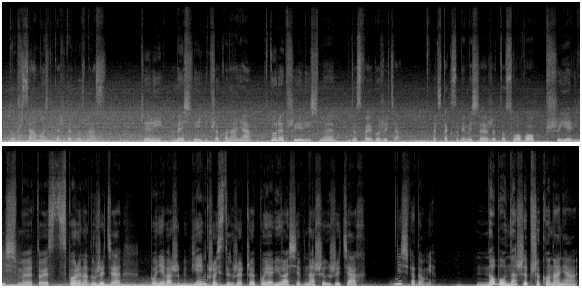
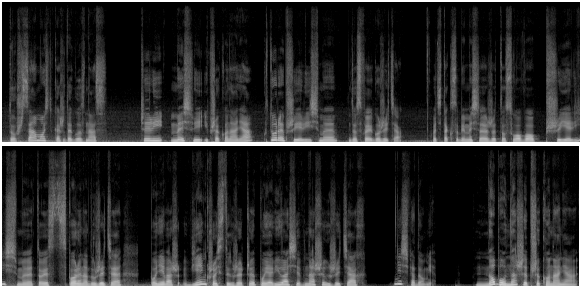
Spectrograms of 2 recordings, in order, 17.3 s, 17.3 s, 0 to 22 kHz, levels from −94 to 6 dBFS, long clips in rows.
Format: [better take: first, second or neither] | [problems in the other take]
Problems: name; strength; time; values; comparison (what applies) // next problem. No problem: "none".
second | rain or running water; loud; throughout; 3 dB below the speech; faint in the second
